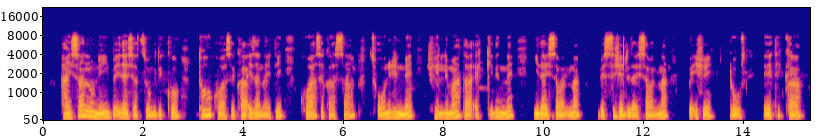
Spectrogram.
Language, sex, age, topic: Gamo, female, 18-24, government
